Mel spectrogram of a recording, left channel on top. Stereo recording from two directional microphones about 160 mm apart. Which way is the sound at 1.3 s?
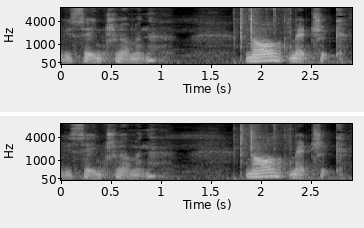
30° left (ahead or behind).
